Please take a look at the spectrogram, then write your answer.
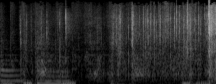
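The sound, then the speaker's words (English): Wrapping paper crinkles and rustles as a present left by Santa is unwrapped, revealing buzzers for a quiz, in uneven bursts of crackling with a sharper, louder tear-like crunch near the end, over a low murmuring hum at the start. “You can now open the present that Santa has left for you both.”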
